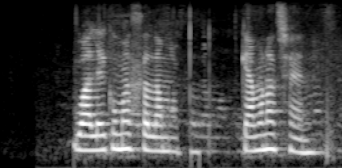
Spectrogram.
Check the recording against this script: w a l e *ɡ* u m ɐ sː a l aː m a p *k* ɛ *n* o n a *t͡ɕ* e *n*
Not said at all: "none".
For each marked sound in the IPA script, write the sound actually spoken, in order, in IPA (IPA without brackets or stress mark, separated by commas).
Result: k, k, m, t͡ɕʰ, n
